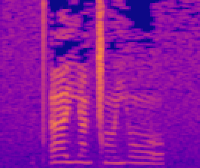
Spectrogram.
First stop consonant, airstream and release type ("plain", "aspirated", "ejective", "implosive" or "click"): ejective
